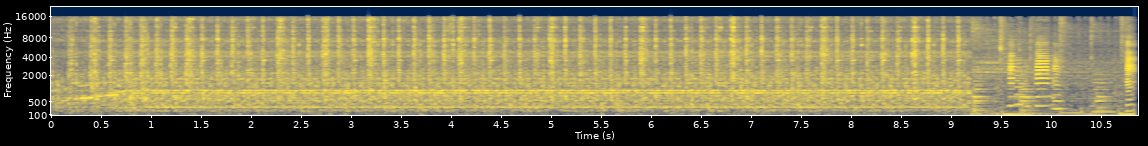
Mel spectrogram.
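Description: Brother CS7205 electric sewing machine stitching a seam through duck canvas and broadcloth. The motor spins up over the first second, then runs at a steady speed with the needle clattering rapidly. It cuts off suddenly about nine seconds in, when music starts.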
